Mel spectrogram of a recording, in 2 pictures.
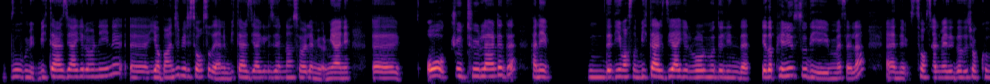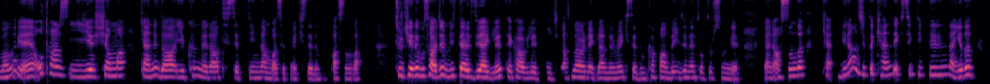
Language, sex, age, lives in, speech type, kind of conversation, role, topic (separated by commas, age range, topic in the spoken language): Turkish, female, 25-29, Italy, conversation, advice, advisor, Kıyafet ve görünüş seçimlerimin başkaları tarafından yargılanmasından neden korkuyorum?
